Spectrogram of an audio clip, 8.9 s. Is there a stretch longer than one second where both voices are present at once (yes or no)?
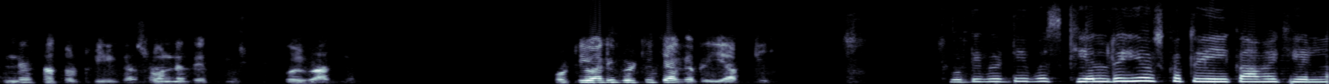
no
